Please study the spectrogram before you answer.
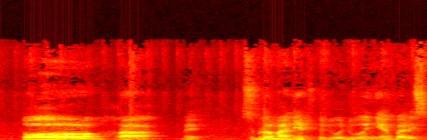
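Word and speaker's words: طه: Jadi cara membacanya to alif eja. Dulu kita dah belajar mengeja. Kalau bunyi to macam mana? To alif. Bunyi ha macam mana? Ha alif. Eh? Jadi bila kita baca Toha.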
